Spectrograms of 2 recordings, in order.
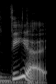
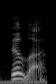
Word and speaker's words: villa: the body to his via in madrid villa sorry reading spanish um i mean isn't it pronounced i mean yeah but not in english yeah um it was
